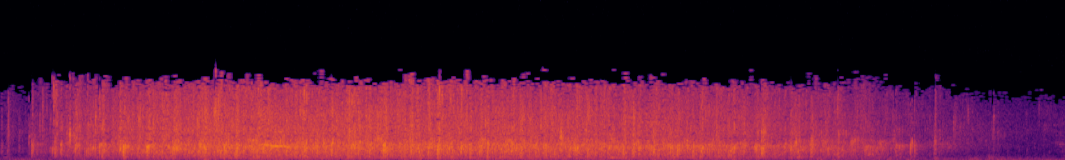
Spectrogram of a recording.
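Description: Audience applauding. It swells about half a second in, holds steady, and dies away near the end.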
